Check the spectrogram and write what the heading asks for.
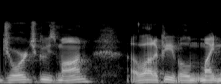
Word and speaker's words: Jorge Guzman: You know, I'll be the first to admit I'm not always great with pronunciations, but the man previously we believed to be Jorge Guzman wants to be called George Guzman. – Okay. – That's how it's said.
